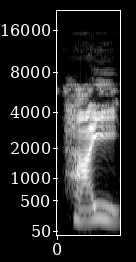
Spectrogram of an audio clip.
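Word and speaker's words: high: हाई देखो जीएस है last में इसलिए जीएच को साइलेंट कर दिया गया।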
